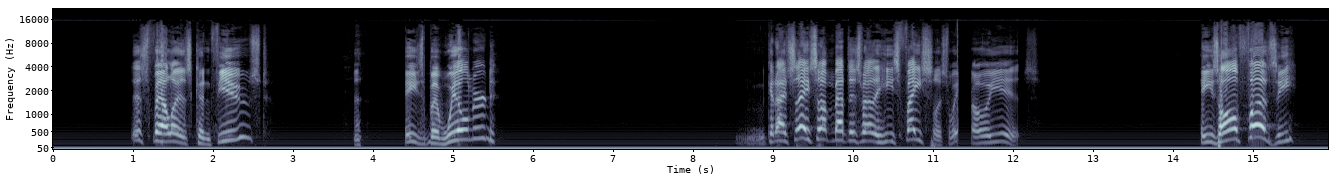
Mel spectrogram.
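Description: A middle-aged man preaches with animation through a microphone, pausing between phrases.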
